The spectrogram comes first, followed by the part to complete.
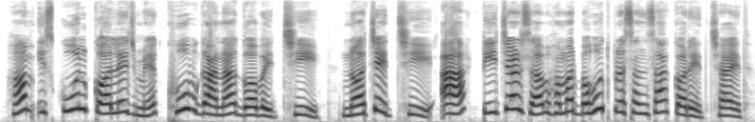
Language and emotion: Maithili, neutral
